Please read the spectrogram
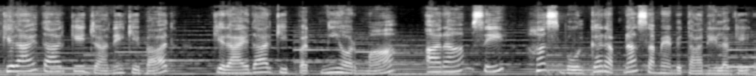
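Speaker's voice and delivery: plain reading voice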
